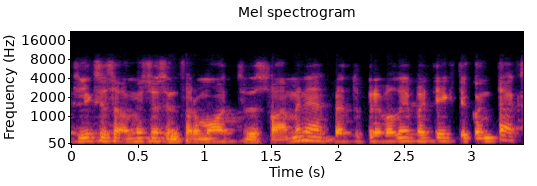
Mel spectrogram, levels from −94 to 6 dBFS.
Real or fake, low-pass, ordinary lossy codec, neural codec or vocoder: real; 9.9 kHz; AAC, 64 kbps; none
